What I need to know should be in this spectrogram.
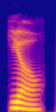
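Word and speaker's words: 요: word Yong next is yo the romanization for this character is letter y yo yo sounds like the yo on the word yoke next is you the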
